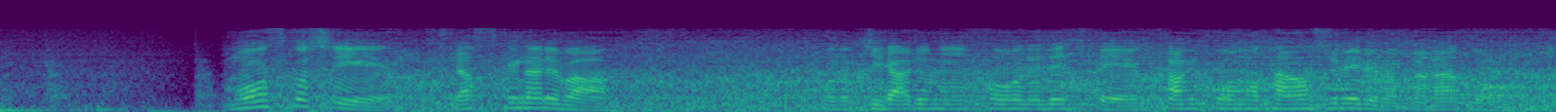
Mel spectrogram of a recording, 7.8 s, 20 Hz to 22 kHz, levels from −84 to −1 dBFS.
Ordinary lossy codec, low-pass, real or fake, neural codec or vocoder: none; none; fake; codec, 16 kHz, 4 kbps, FunCodec, trained on Chinese and English, 50 frames a second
